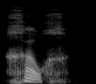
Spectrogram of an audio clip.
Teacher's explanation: in Fusha, in modern standard, we're going to pronounce the actual sound ow.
